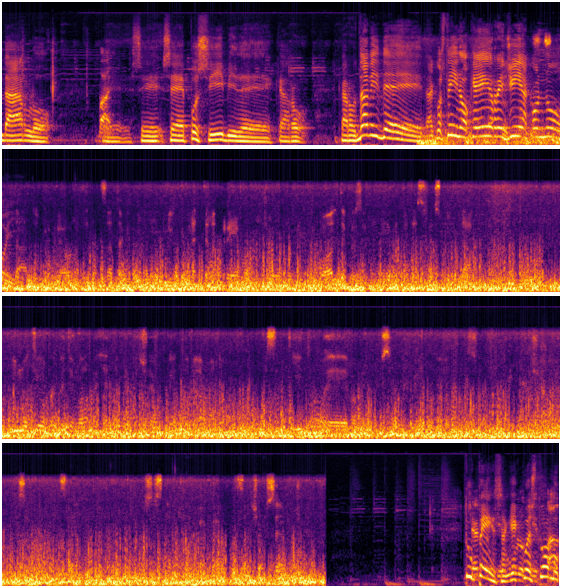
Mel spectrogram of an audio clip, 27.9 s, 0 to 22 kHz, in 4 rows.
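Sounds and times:
speech: 0.0s - 8.9s, 11.0s - 11.8s, 27.0s - 27.8s
loud wind buffeting an unprotected microphone: 5.2s - 25.0s.

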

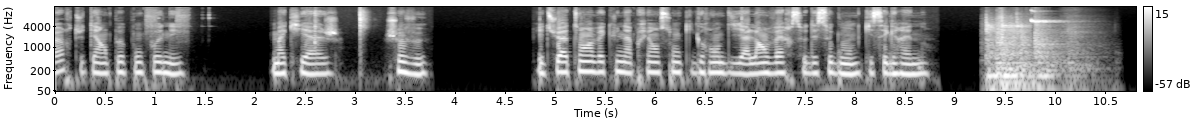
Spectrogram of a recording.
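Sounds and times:
speech: 0.0s - 1.4s, 2.2s - 3.8s, 4.8s - 9.6s
heavy metal prison cell door rolling open with grinding scraping and squeal: 9.3s - 10.7s.

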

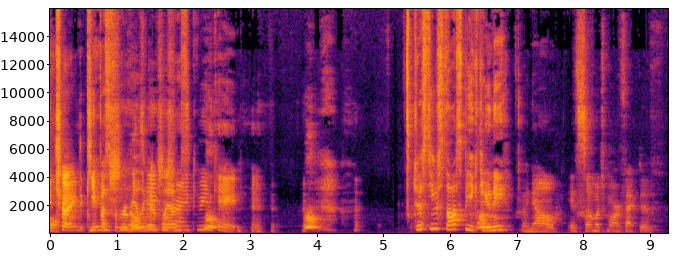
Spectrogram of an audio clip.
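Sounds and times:
speech: 0.0s - 4.3s, 5.4s - 9.2s
dog barking and yipping: 2.3s - 2.6s, 3.8s - 4.1s, 6.4s - 6.7s.

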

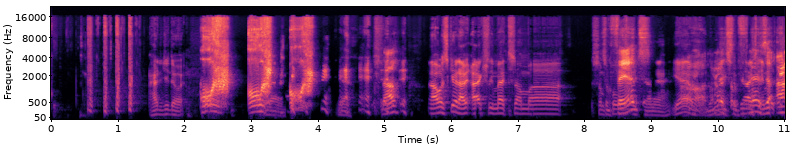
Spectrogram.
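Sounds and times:
speech: 1.5s - 11.0s
person imitating a duck call quack: 2.2s - 4.3s
laughter: 3.0s - 5.4s.

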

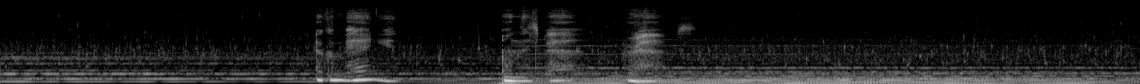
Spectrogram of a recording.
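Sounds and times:
creek water flowing with faint trickling: 0.0s - 11.4s
speech: 3.2s - 4.0s.

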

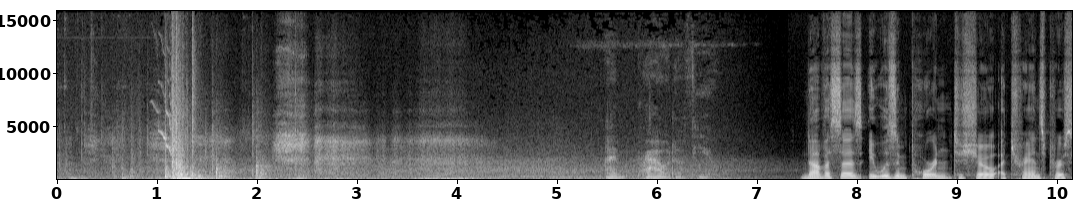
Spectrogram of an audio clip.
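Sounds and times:
heavy door thudding shut with a brief rattle: 1.0s - 2.2s
speech: 5.5s - 6.7s, 7.4s - 10.1s.

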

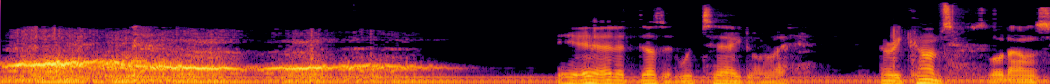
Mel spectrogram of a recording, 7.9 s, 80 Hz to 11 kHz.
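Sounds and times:
car tires squealing through a sharp turn: 0.0s - 3.4s
car engine rumbling: 0.0s - 7.8s
speech: 4.8s - 7.8s.

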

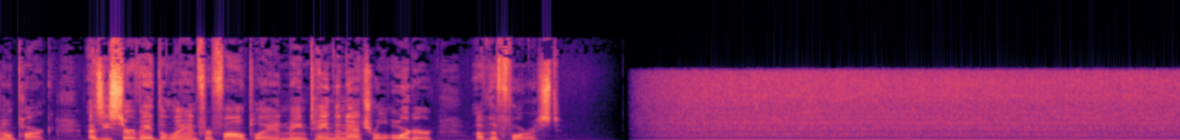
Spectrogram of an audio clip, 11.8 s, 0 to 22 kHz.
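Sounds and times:
speech: 0.0s - 5.7s
small propeller plane engine droning in flight over Yellowstone National Park: 6.4s - 11.7s.

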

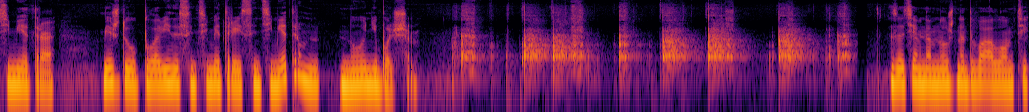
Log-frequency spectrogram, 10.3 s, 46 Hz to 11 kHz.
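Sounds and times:
speech: 0.0s - 4.8s, 8.9s - 10.2s
knife chopping mushrooms on a cutting board: 4.5s - 8.6s.

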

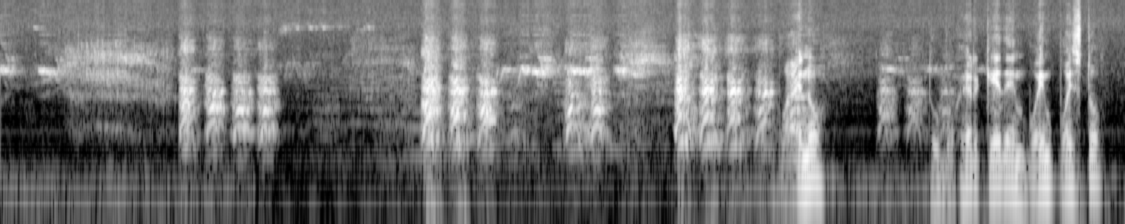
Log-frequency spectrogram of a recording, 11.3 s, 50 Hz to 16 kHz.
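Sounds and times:
faint outdoor background: 0.0s - 11.2s
hunting dogs barking: 1.4s - 2.9s, 4.1s - 8.1s, 8.8s - 9.7s
speech: 8.0s - 8.3s, 9.3s - 11.1s.

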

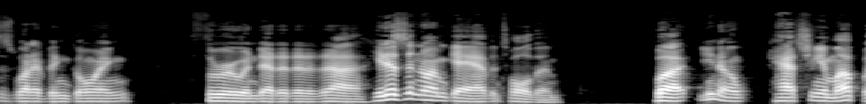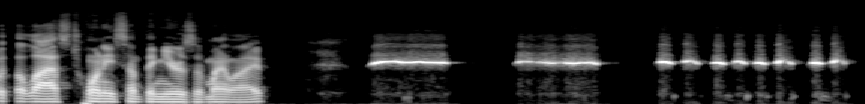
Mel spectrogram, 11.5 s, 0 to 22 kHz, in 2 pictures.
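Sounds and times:
speech: 0.0s - 7.7s
voice imitating a blown whistle: 8.3s - 11.5s.

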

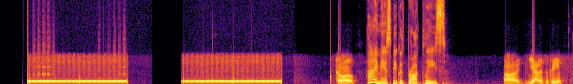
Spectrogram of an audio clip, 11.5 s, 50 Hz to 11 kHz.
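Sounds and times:
outgoing telephone call electronic ring tones: 0.5s - 2.6s, 3.6s - 5.6s
speech: 7.5s - 9.0s, 10.1s - 11.4s.

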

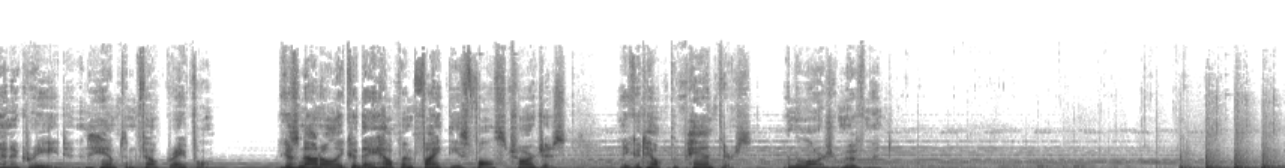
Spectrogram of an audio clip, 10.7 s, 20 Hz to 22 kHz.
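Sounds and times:
speech: 0.1s - 7.4s
heavy knocking on a door downstairs: 9.8s - 10.7s.

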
